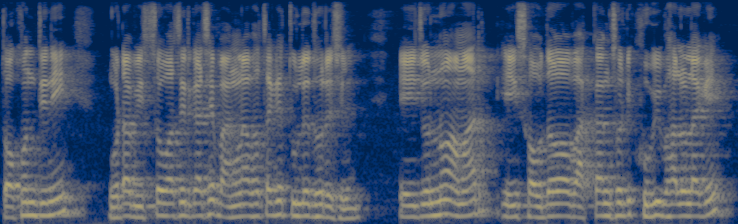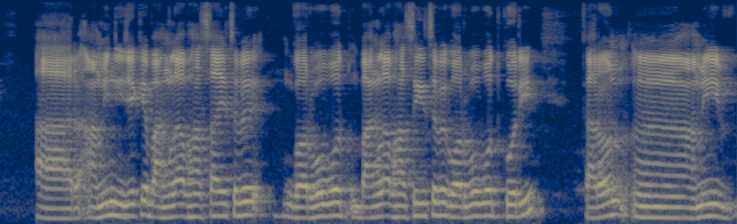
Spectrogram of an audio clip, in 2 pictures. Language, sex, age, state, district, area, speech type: Bengali, male, 30-45, West Bengal, Jhargram, rural, spontaneous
